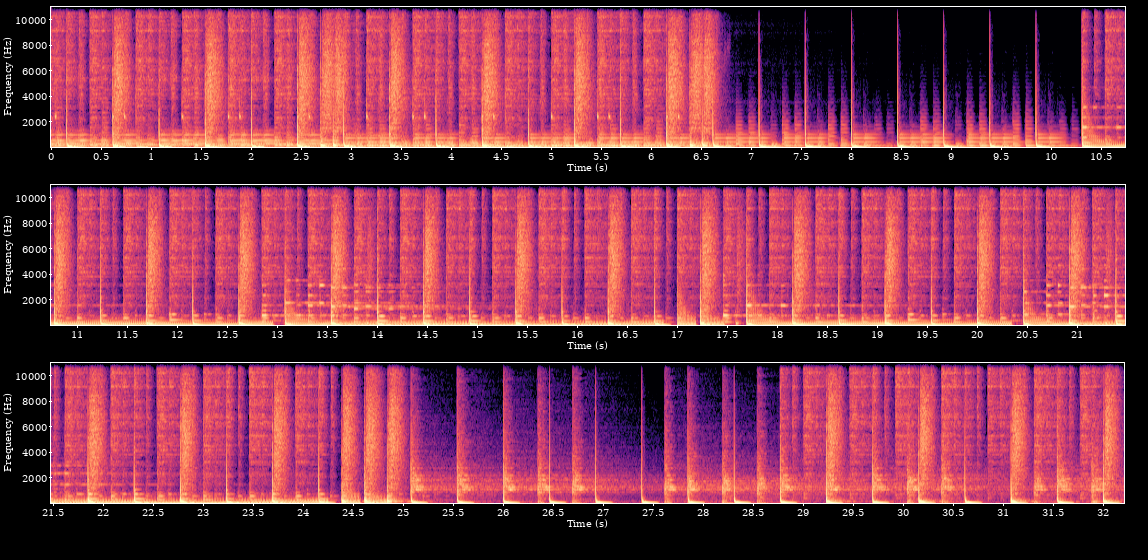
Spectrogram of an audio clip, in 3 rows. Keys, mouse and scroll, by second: 3.5 click, 4.9 g, 6.8 KP_4, 7.1 KP_7, 8.0 g, 8.8 KP_1, 9.2-10.6 middle drag, 10.6 click, 11.0 click, 12.4 click, 13.1 click, 13.5 click, 13.8 Tab, 14.6-15.1 scroll down 1, 15.1 scroll down 1, 15.2 click, 15.5 click, 16.3 KP_1, 16.6 scroll up 5, 17.0 shift+middle click, 17.8 click, 20.7 click, 21.1 click, 21.7 Tab, 21.9 click, 22.5 click, 24.0 click, 24.6 scroll up 2, 25.7 click, 26.2 click, 27.4 click, 28.1 Tab, 29.3 click, 30.2-31.7 drag, 31.9 click.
